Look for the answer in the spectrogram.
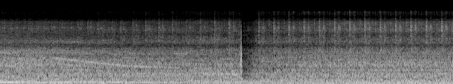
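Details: Oliver 1650 tractor after a leak fix: the engine runs steady with an even low beat and no knocks, then the revs drop back. It sounds healthy and settled.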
